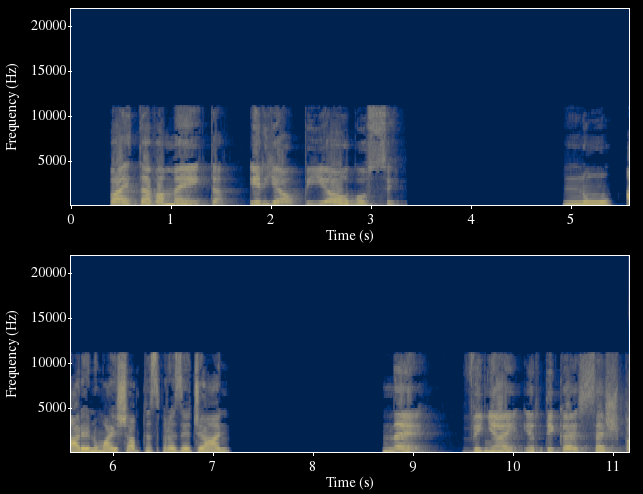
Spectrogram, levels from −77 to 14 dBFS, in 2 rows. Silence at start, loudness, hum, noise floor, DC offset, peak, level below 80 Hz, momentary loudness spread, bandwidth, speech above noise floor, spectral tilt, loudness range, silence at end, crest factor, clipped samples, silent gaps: 0.4 s; -17 LUFS; none; under -90 dBFS; under 0.1%; 0 dBFS; -58 dBFS; 10 LU; 11.5 kHz; over 73 dB; -3 dB/octave; 5 LU; 0 s; 18 dB; under 0.1%; 3.38-4.88 s, 7.20-8.69 s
